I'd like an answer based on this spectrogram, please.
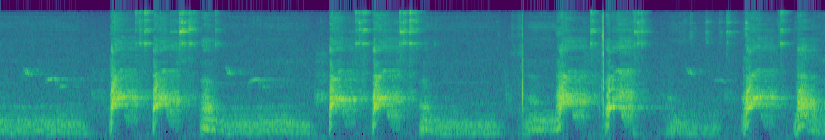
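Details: Dog barking at an empty chipmunk trap, where a chipmunk was caught the week before: loud, sharp barks, often in quick pairs, about nine in eight seconds, with short pauses between the bursts.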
